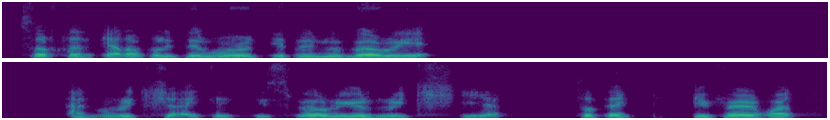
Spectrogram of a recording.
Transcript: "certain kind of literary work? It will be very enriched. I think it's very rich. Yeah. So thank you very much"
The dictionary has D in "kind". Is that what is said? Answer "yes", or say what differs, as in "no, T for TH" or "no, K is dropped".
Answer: no, D is dropped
